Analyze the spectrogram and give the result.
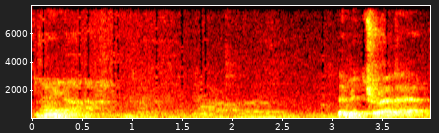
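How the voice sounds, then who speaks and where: A man's voice: extremely slow, distant mic, noisy background. A man hosting an online call, puzzled as he troubleshoots his audio, his voice echoing hollowly as if he were in a tunnel. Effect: hollow echo like a tunnel. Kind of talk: casual live talk to an audience. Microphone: computer on a video call.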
